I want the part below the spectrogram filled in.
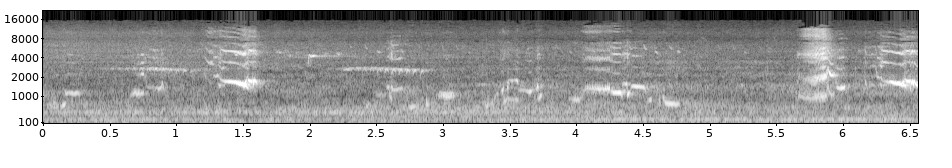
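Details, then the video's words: White-backed Australian magpie warbling in Australia, a young bird learning its song: varied fluting whistles and short slurred notes, broken by a few loud harsh bursts, over faint low background noise. "White Backed Magpie / Warble Song"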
